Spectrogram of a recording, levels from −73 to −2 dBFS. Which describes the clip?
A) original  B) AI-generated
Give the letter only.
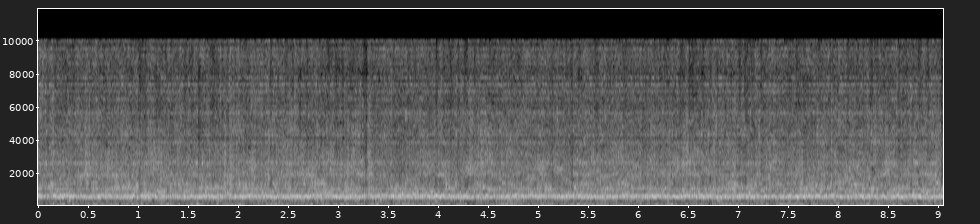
B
